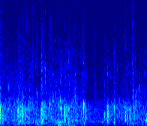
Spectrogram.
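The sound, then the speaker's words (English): Applause from a small group during a truth-or-challenge game among friends: a quiet, steady patter of clapping that runs evenly for about two seconds without a clear break. “Guys, I read all the books. Give a round of applause. It's fantastic.”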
